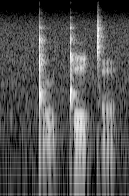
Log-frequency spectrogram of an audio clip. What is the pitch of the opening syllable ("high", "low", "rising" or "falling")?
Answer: low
